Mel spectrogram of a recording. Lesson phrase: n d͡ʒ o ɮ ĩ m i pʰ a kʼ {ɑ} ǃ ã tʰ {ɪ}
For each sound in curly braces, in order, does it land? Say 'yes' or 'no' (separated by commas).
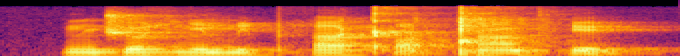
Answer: yes, yes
